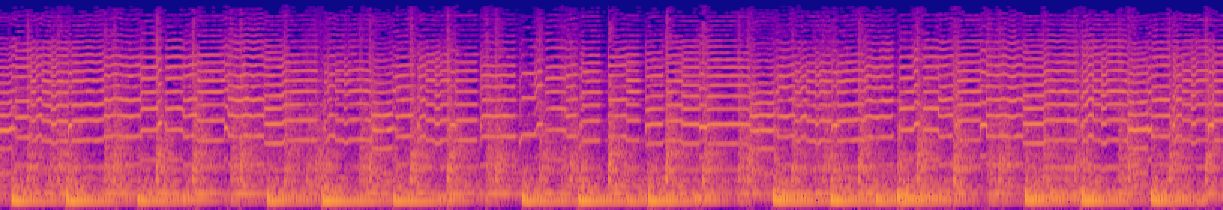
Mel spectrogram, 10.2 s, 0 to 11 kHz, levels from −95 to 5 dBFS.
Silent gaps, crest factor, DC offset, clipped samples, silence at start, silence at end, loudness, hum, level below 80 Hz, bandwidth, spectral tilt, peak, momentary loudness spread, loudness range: none; 14 dB; under 0.1%; under 0.1%; 0 s; 0 s; -22 LUFS; none; -54 dBFS; 9.8 kHz; -4.5 dB/octave; -8 dBFS; 2 LU; 1 LU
